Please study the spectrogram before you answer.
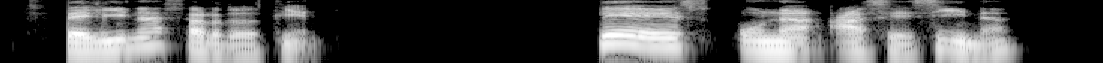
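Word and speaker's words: Celaena Sardothien: Se escribe de una manera muy rara, comoa te se alena más o menos, pero pues yo lo pronuncio como Stelina Sardotien, que es una asesina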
